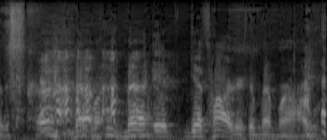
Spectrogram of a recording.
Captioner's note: laughter; laughter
